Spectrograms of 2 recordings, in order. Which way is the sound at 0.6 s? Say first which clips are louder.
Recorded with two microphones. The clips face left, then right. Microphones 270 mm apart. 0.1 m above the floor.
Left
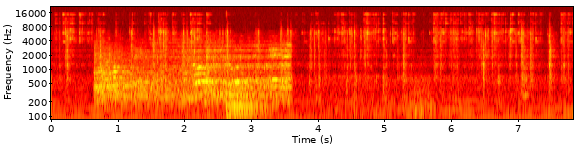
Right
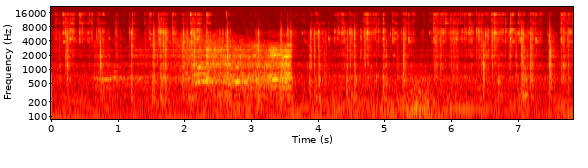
Left 18 dB; 75° left (ahead or behind).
